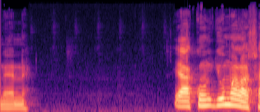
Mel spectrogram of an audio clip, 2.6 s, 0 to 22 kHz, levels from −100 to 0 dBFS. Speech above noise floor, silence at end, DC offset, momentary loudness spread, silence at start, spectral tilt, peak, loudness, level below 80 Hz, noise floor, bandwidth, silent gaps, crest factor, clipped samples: 48 dB; 0 s; under 0.1%; 15 LU; 0 s; -7 dB/octave; 0 dBFS; -13 LUFS; -56 dBFS; -61 dBFS; 15 kHz; none; 16 dB; under 0.1%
